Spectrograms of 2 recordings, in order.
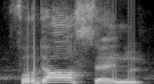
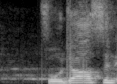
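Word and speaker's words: Þórðarson: loan from leads United forar that's how his name is pronounced forar is the Icelandic player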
